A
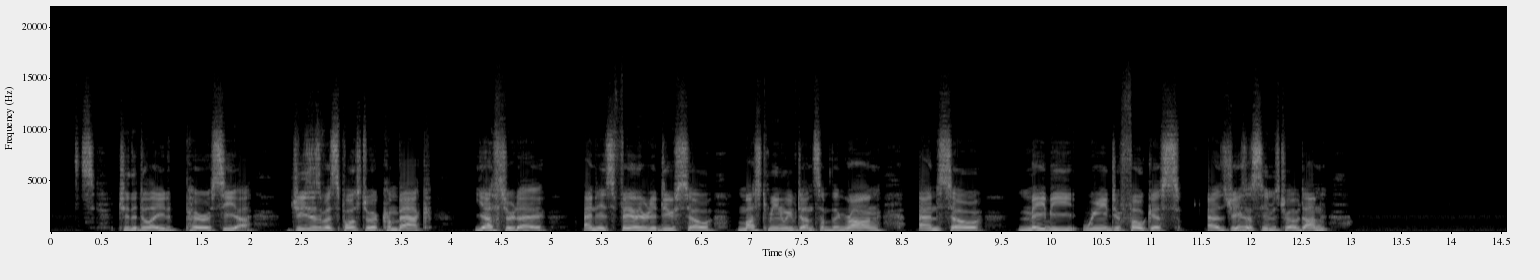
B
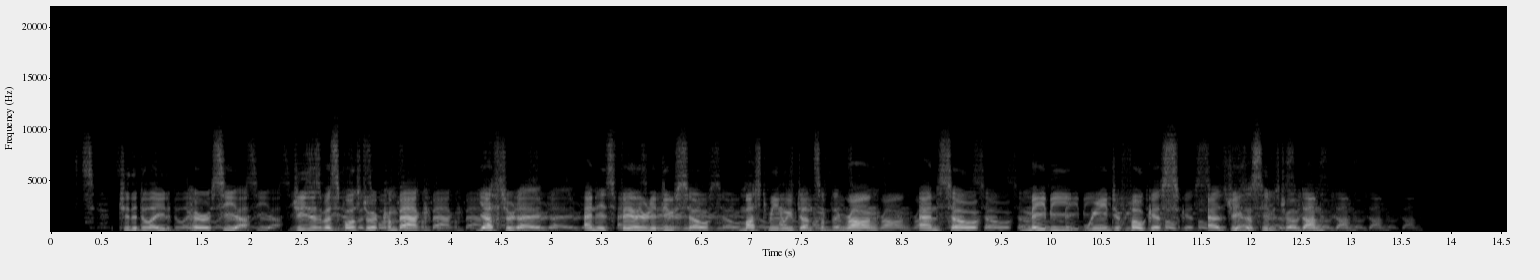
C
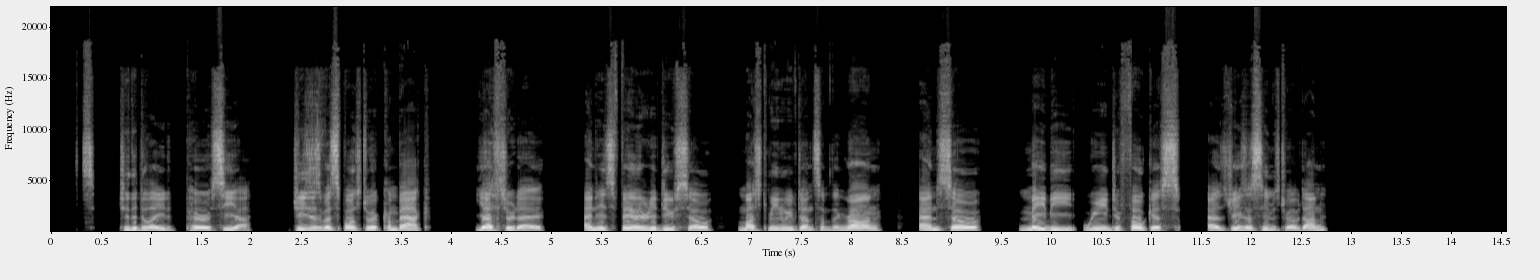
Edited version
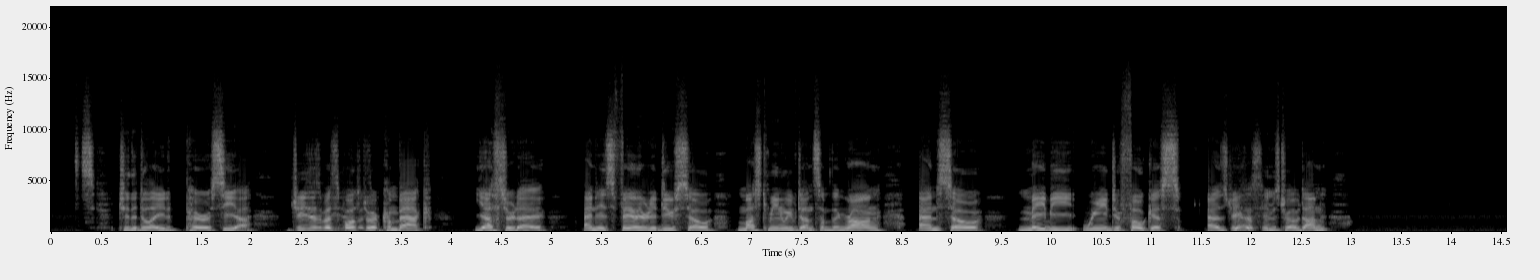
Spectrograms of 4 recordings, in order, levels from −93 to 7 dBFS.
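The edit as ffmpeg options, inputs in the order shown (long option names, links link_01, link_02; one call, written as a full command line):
ffmpeg -i take0.wav -i take1.wav -filter_complex "[1:a]asplit=2[link_01][link_02];[0:a]asplit=3[link_03][link_04][link_05];[link_03]atrim=end=2.452[link_06];[link_01]atrim=start=2.448:end=3.282[link_07];[link_04]atrim=start=3.278:end=11.762[link_08];[link_02]atrim=start=11.758:end=12.162[link_09];[link_05]atrim=start=12.158[link_10];[link_06][link_07]acrossfade=duration=0.004:curve1=hsin:curve2=hsin[link_11];[link_11][link_08]acrossfade=duration=0.004:curve1=hsin:curve2=hsin[link_12];[link_12][link_09]acrossfade=duration=0.004:curve1=hsin:curve2=hsin[link_13];[link_13][link_10]acrossfade=duration=0.004:curve1=hsin:curve2=hsin" out.wav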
